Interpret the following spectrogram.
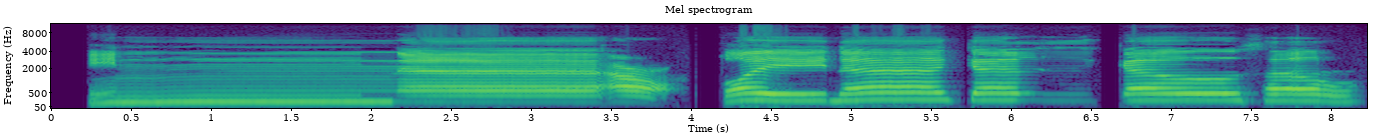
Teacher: ان نون مشدد ہے، اس پر گنہ ہوگا۔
